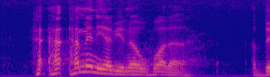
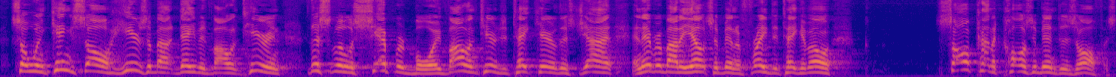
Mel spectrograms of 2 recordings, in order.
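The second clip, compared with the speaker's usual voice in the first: raised, driving sermon storytelling; preaching; 4 semitones higher, 5 dB louder than usual. Acted. Pastor retelling David to congregation, preaching.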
